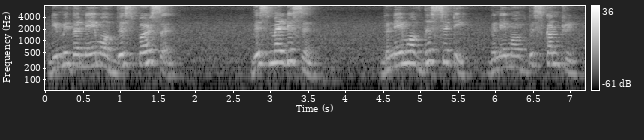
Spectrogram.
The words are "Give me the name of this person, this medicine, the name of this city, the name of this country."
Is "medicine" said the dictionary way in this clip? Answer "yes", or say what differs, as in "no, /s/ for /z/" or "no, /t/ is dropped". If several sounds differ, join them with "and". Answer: yes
